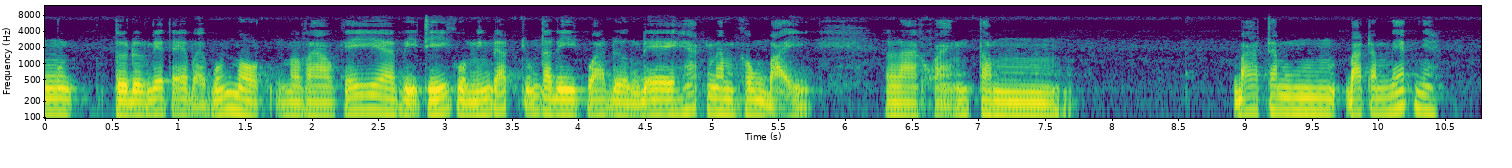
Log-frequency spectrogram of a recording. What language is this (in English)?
Vietnamese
